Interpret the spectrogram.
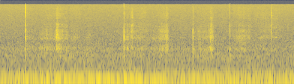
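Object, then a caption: Glossy paper dust jacket on a hardcover book. Crisp, dry fingernail ticks and soft scratchy swishes on the glossy paper jacket of a hardcover book.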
